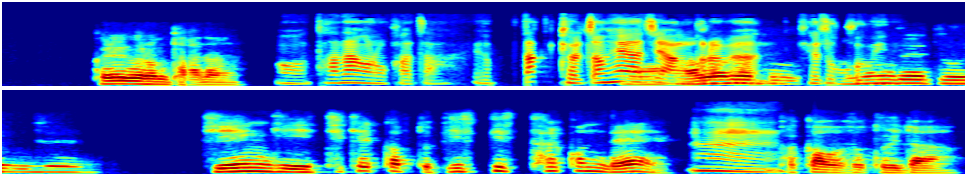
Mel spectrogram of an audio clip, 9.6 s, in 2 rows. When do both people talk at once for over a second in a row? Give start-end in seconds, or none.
3.0-4.5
